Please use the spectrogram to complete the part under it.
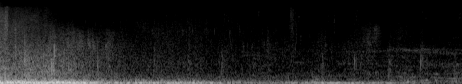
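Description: A fiery Confringo spell blast in the Hogwarts Legacy video game: a loud, deep boom up front that rumbles and fades over a few seconds, with no speech.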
